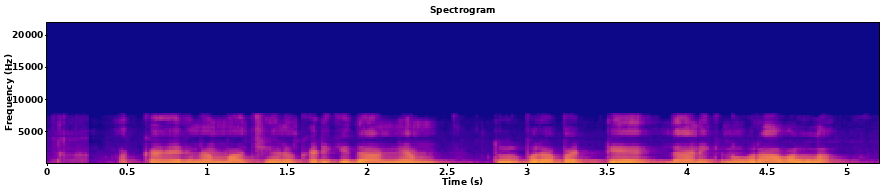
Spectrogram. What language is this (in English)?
Telugu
